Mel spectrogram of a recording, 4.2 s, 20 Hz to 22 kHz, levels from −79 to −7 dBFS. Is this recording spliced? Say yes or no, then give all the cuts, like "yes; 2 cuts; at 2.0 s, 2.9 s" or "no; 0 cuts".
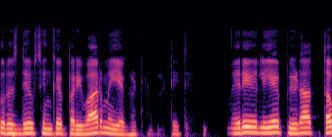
yes; 1 cut; at 2.9 s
